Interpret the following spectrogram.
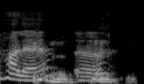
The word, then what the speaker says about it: Hale: So I'm Hale, pronounced like hallelujah. I'm a health span coach.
